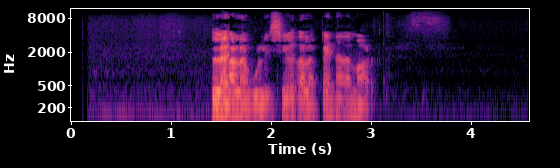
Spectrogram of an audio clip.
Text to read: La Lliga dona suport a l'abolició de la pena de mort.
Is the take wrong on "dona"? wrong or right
wrong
